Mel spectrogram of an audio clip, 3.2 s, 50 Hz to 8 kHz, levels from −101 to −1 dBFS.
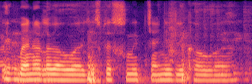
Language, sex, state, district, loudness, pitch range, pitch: Hindi, male, Gujarat, Valsad, -17 LUFS, 145-155 Hz, 155 Hz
